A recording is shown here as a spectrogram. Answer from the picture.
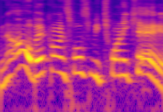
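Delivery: high, loud, freaked-out, panicked blurt.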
